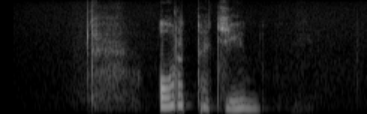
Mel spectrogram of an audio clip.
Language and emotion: Russian, neutral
